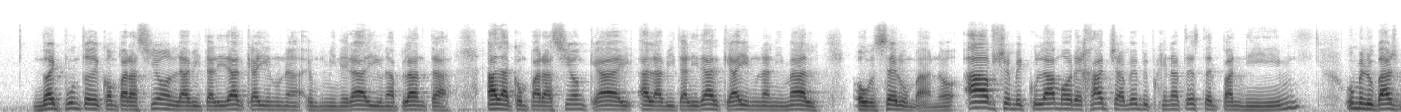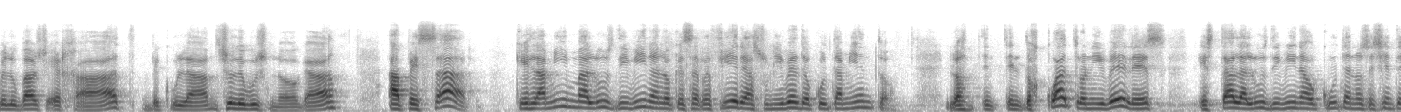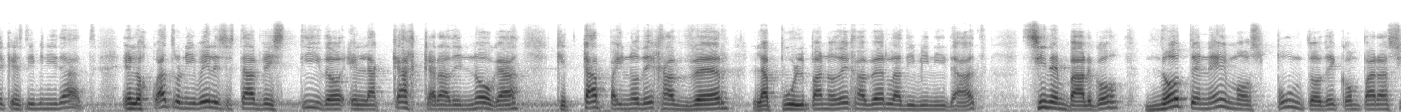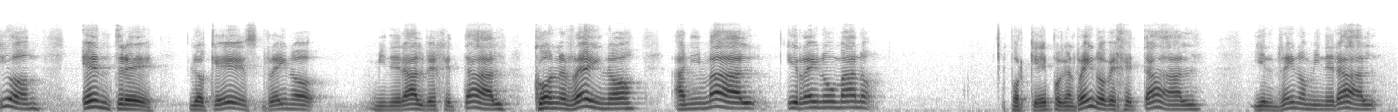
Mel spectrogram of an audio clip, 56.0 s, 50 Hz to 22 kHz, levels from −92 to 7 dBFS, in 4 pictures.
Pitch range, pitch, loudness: 140-180 Hz, 160 Hz, -21 LUFS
